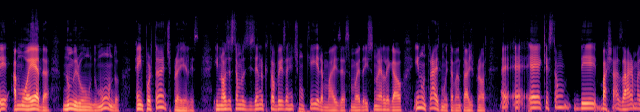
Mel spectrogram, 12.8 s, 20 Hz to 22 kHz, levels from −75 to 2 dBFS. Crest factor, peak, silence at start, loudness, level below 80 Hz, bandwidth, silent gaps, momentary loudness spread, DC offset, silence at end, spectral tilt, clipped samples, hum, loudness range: 18 dB; 0 dBFS; 0 s; -18 LUFS; -40 dBFS; 11 kHz; none; 10 LU; under 0.1%; 0 s; -7.5 dB/octave; under 0.1%; none; 5 LU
